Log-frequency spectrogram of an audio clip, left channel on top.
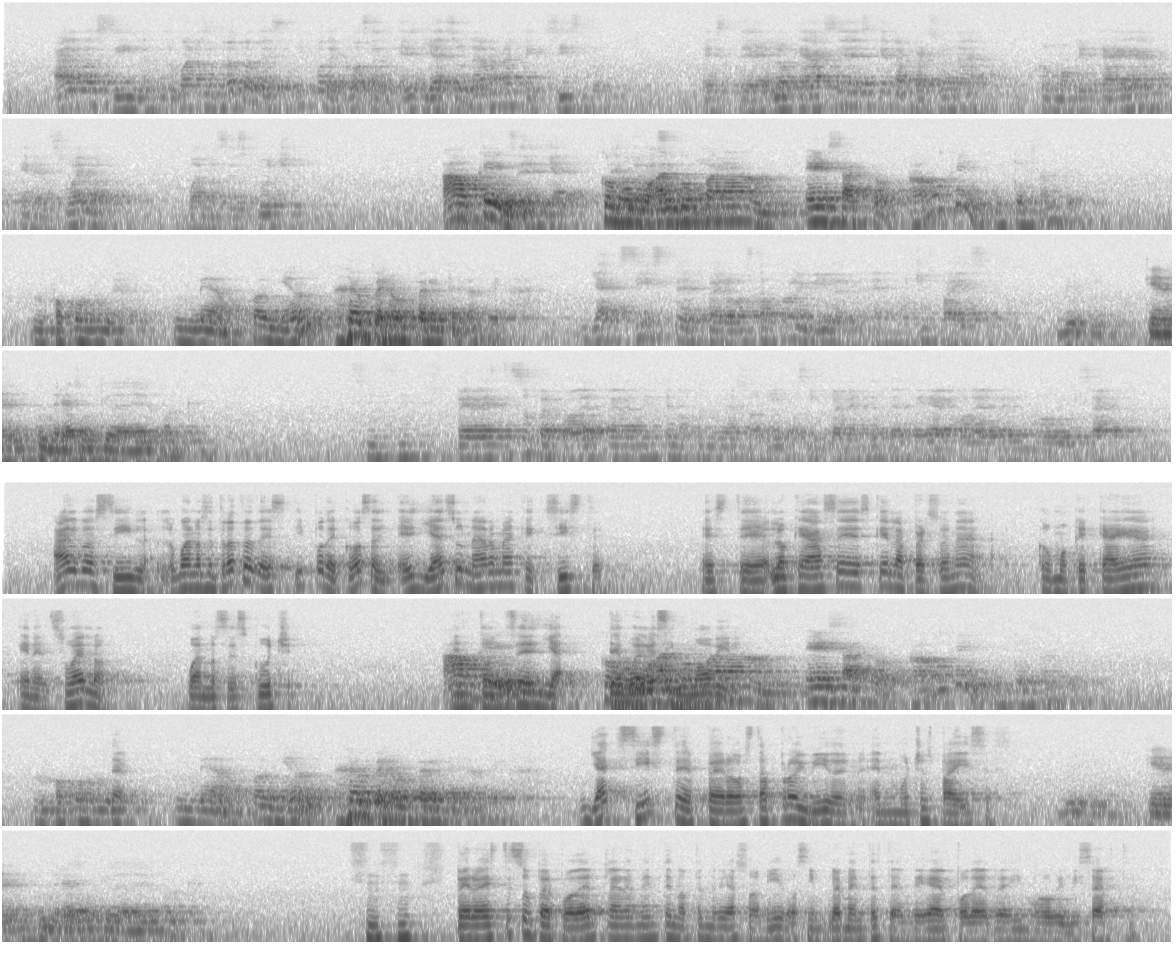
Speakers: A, on the right; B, on the left.
A: Algo así. la- Bueno, se trata de ese tipo de cosas. eh, Ya es un arma que existe. Este, lo que hace es que la persona como que caiga en el suelo cuando se escuche.
B: Ah,
A: Entonces
B: ok.
A: ya
B: Como
A: te vuelves
B: algo
A: inmóvil.
B: para... mm, Exacto. Ah, ok. Interesante. Un poco... mm,
A: Te-
B: Me da un poco de miedo, <laughs> pero, pero interesante.
A: ya existe, pero está prohibido en, en muchos países.
B: Mm, Tiene, sen- tendría sentido del por qué.
A: <laughs> Pero este superpoder claramente no tendría sonido, simplemente tendría el poder de inmovilizarte.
